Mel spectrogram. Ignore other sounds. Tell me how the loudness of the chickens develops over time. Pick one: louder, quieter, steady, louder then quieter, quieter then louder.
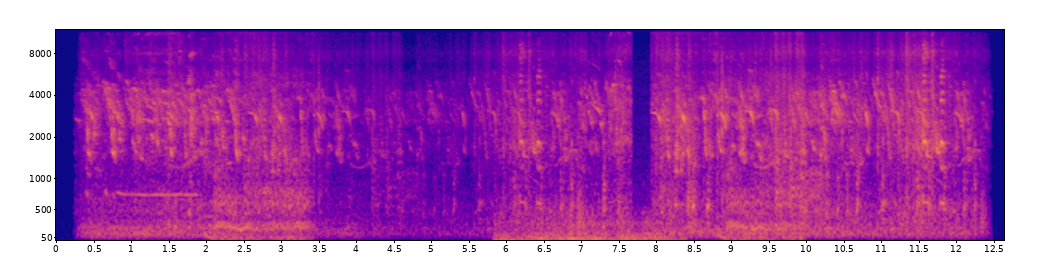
quieter then louder.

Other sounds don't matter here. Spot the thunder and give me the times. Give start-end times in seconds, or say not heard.
5.8-8.3.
